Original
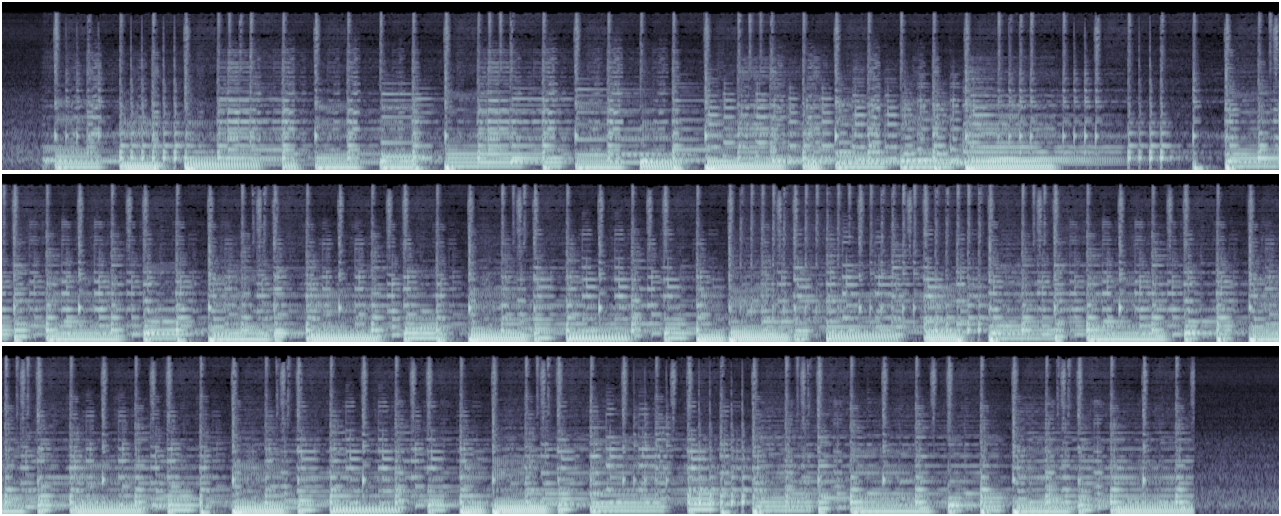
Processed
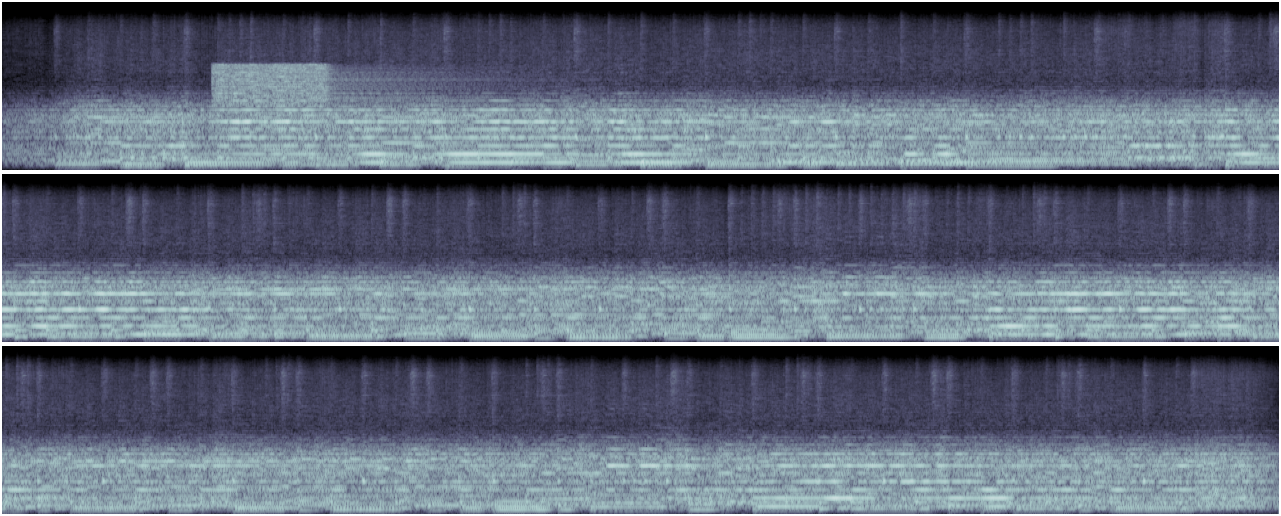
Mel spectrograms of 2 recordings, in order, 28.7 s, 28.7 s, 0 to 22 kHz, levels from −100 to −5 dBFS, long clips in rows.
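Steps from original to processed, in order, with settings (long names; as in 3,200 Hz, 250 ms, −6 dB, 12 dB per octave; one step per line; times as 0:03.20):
linear delta modulator 64 kbit/s, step −23 dBFS
Bessel high-pass filter 210 Hz, order 4
high shelf with overshoot 2,000 Hz −13.5 dB, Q 3
brickwall limiter −21 dBFS, peak gain reduction 11.5 dB
automatic gain control gain up to 16 dB
sound drawn into the spectrogram noise, 0:01.57–0:02.44, 1,700–4,800 Hz −15 dBFS
resonators tuned to a chord C3 minor, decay 0.23 s
on a send: convolution reverb RT60 5.7 s, pre-delay 59 ms, DRR 10 dB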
